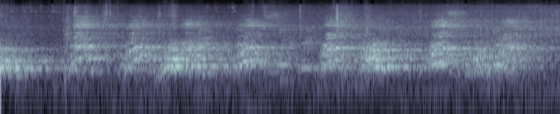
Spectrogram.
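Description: Young German shepherd police dogs in training, repeated barks and yips in overlapping waves, fairly close and continuous, with a whining, whimpering edge in between.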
